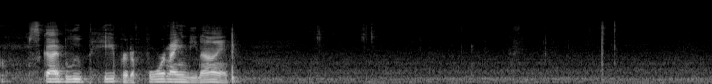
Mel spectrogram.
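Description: Cardboard cards rustle and slide as hands shuffle through them.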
